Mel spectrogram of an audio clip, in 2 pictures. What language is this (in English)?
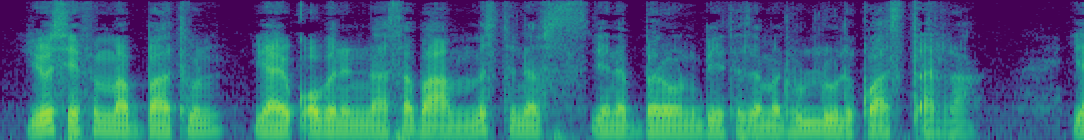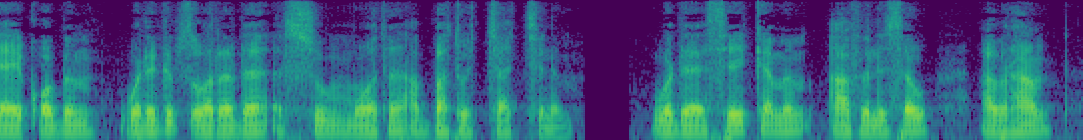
Amharic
